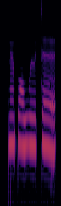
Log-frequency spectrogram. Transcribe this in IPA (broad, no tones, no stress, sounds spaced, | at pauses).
ɾ ɛ̃ p ɔ w ø t ɛ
